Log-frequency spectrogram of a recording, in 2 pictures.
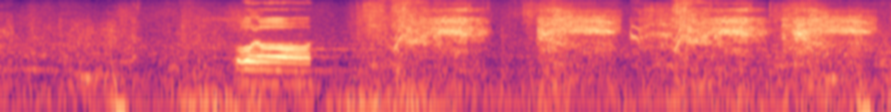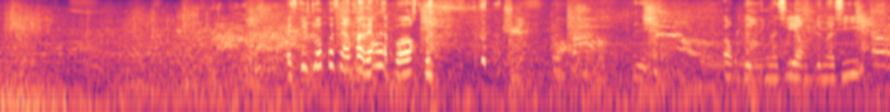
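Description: Wind howls steadily through a sandstorm.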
